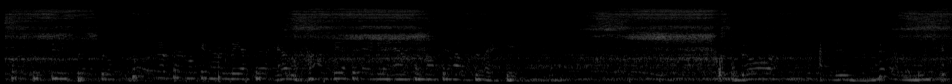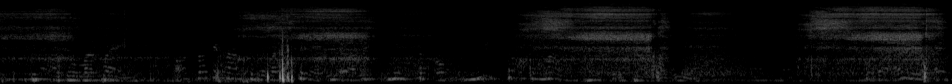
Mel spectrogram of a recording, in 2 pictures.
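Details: Adult snoring: repeated rough, raspy breaths with some whistling edges, roughly 20 a minute, against hiss and faint voices.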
